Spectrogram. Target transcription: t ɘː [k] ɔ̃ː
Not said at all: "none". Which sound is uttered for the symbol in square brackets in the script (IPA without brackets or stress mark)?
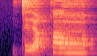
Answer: q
